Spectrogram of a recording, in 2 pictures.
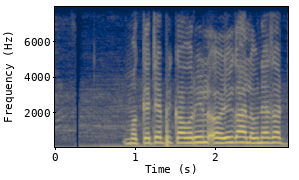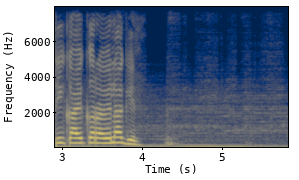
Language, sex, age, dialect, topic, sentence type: Marathi, male, 51-55, Standard Marathi, agriculture, question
